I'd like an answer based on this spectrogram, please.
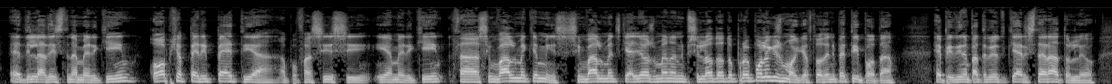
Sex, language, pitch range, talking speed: male, Greek, 120-160 Hz, 165 wpm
